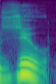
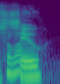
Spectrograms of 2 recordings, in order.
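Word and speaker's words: Suh: You call him Zoo. – Yeah, you say Ndamukong Zoo instead of Sue.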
